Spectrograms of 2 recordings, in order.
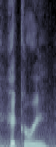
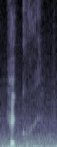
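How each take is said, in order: First: The middle vowel is kept, giving three syllables. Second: The middle vowel is dropped, giving two syllables. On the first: This is how northerners say it. The speaker calls it wrong. "I'm trying very hard not to say Hickory" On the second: This is how southerners say it. The speaker calls it right. "in the south it's H I C K R Y"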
